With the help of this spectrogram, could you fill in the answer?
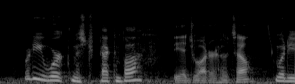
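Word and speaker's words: Peckenpaugh: Please state your name and spell it for the record. Good morning. My name is Peckinpah.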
